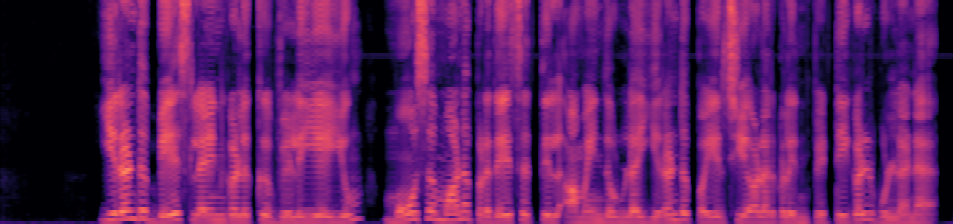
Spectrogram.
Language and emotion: Tamil, neutral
